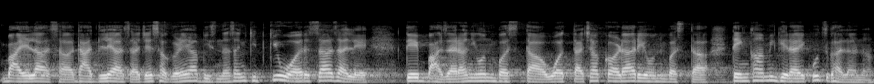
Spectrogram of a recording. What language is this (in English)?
Konkani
